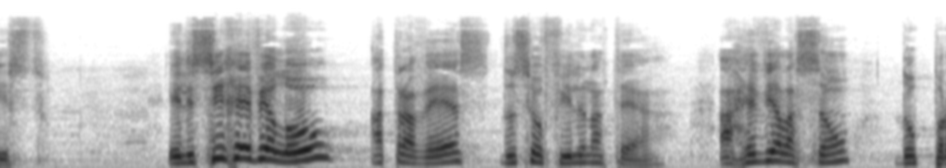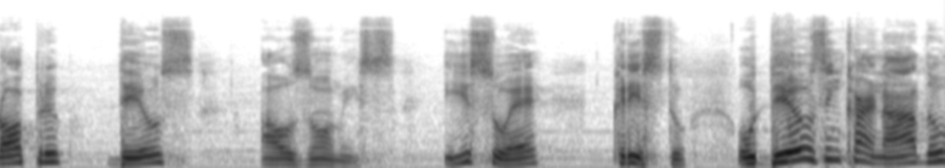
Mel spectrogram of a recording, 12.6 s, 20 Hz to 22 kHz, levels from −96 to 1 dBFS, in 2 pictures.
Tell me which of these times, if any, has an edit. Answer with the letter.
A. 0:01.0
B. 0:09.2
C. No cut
A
